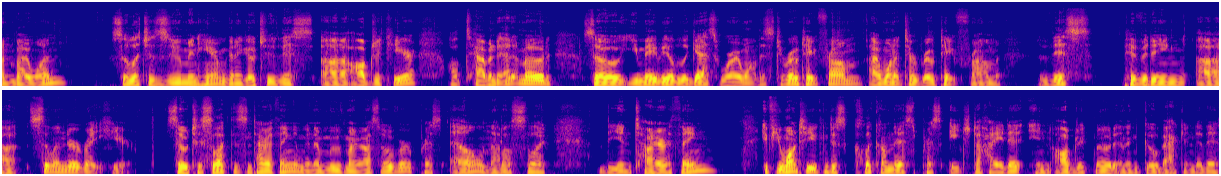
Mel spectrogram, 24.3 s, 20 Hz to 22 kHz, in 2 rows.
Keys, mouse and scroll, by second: 0.3-1.3 scroll up 3, 0.7 middle click, 1.3 shift+middle click, 1.8-2.1 scroll up 2, 2.1-3.8 shift+middle drag, 3.8 scroll up 1, 3.9 middle click, 4.4 Tab, 4.6-8.4 shift+middle drag, 8.4 z, 8.8 shift+middle click, 9.1 z, 9.3 middle click, 10.2 alt+right click, 11.2 g, 11.8 shift+middle click, 12.1 scroll up 1, 12.1-13.3 middle drag, 13.3 scroll up 1, 13.3-16.4 middle drag, 16.4 l, 17.0-18.1 middle drag, 18.1 z, 18.3-19.5 middle drag, 19.5 Tab, 19.7 scroll down 2, 20.7 right click, 21.5 h, 22.2 middle click, 23.1 right click, 23.5 Tab, 23.9-24.3 middle drag.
